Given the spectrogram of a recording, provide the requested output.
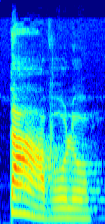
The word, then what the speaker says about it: tavolo: For examples, words like pallido, tavolo, zucchero. If you break those down, you will notice that the stress will fall on the third to last syllable.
